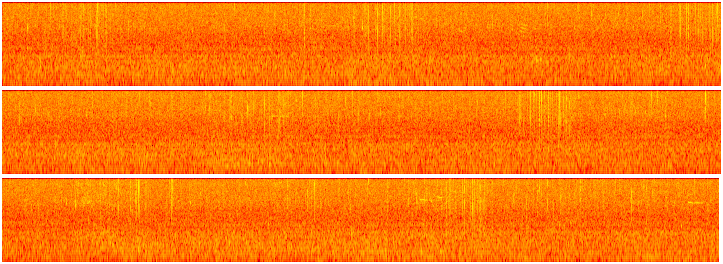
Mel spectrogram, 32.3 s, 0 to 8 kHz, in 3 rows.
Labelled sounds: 14.8	15.1	Pacific white-sided dolphin, 3.2 to 3.3 kHz
31.8	32.1	Pacific white-sided dolphin, 3.3 to 3.5 kHz

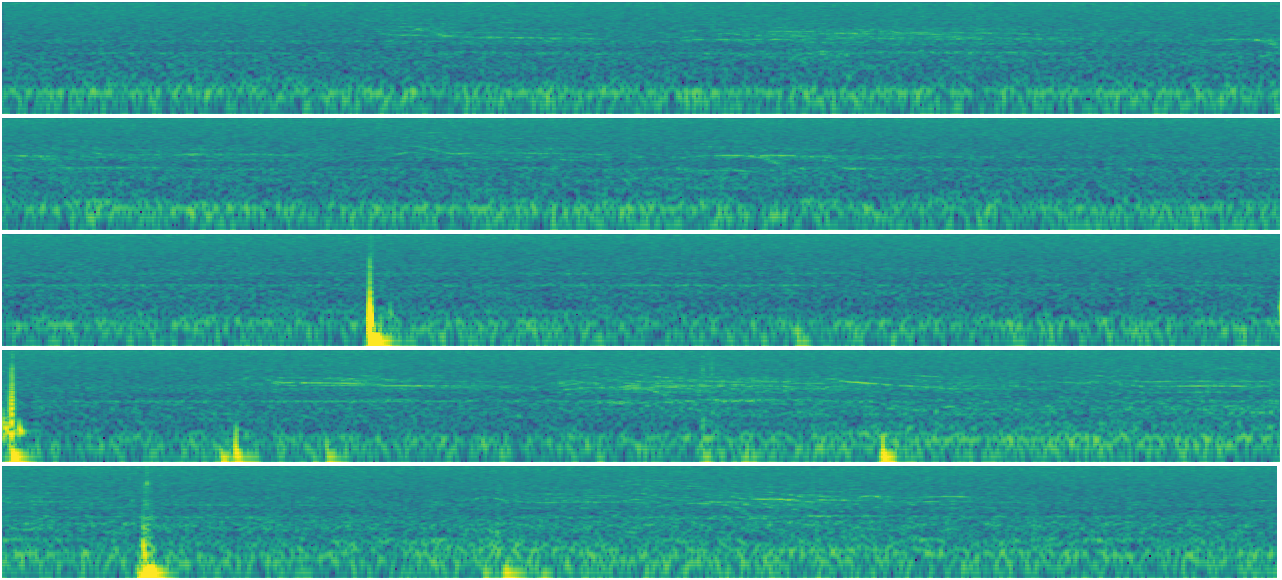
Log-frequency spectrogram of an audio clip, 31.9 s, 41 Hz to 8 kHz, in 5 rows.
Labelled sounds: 1.9	2.8	killer whale, Bigg's (transient), 1.2 to 1.8 kHz
3.8	4.1	killer whale, Bigg's (transient), 1.95 to 2.02 kHz
4.5	4.9	killer whale, Bigg's (transient), 1.4 to 1.9 kHz
8.4	8.8	killer whale, Bigg's (transient), 1.4 to 2.1 kHz
9.9	10.4	killer whale, Bigg's (transient), 0.93 to 1.4 kHz
21.0	22.0	killer whale, Bigg's (transient), 1.3 to 2.0 kHz
22.4	23.6	killer whale, Bigg's (transient), 1.5 to 2.3 kHz
25.0	25.3	killer whale, Bigg's (transient), 1.4 to 1.6 kHz
29.0	29.6	killer whale, Bigg's (transient), 1.3 to 1.8 kHz
30.1	30.4	killer whale, Bigg's (transient), 1.8 to 1.9 kHz

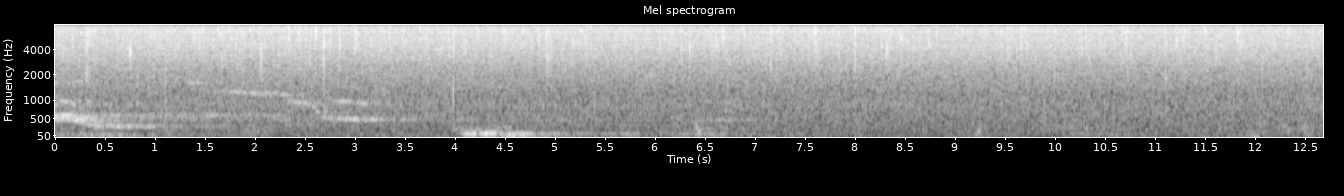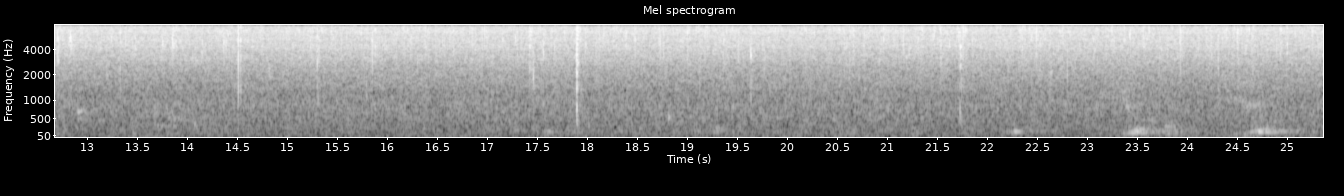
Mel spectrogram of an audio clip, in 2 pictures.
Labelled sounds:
1.7	2.6	humpback whale, 0.78 to 1.4 kHz

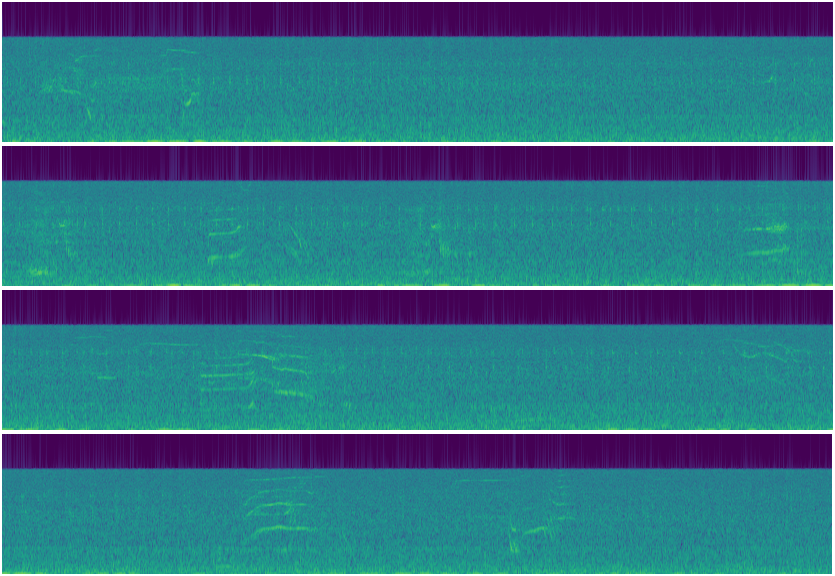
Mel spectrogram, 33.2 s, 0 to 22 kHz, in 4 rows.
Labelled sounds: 0.6	0.9	killer whale, northern resident, G clan, 1.4 to 1.9 kHz
1.6	1.9	killer whale, northern resident, G clan, 5.2 to 5.4 kHz
10.4	10.7	killer whale, northern resident, G clan, 1.5 to 2.6 kHz
15.7	16.2	killer whale, northern resident, G clan, 0.90 to 2.3 kHz
18.0	19.8	killer whale, northern resident, G clan, 0.83 to 5.0 kHz
24.0	24.5	killer whale, northern resident, G clan, 2.6 to 4.7 kHz
27.4	28.1	killer whale, northern resident, G clan, 1.0 to 6.2 kHz
29.4	30.5	killer whale, northern resident, G clan, 1.1 to 5.7 kHz

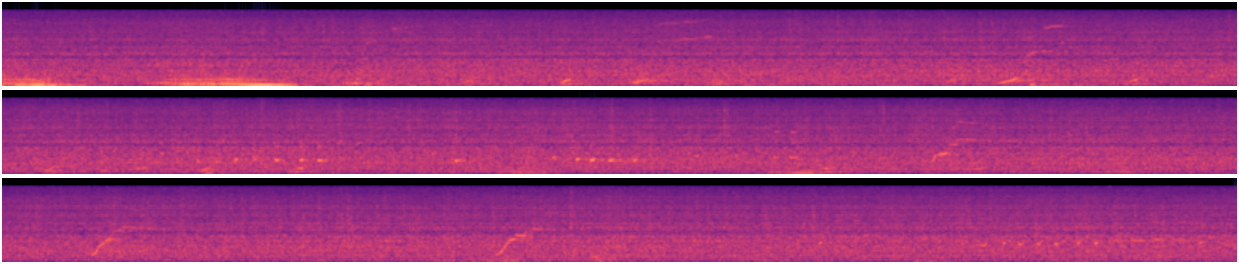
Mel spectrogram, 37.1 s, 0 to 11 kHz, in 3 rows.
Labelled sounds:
6.8	7.2	humpback whale, 2.3 to 2.7 kHz
10.4	10.7	humpback whale, 3.7 to 4.2 kHz
21.9	22.2	humpback whale, 1.4 to 3.0 kHz
29.8	30.3	humpback whale, 0.78 to 1.4 kHz

